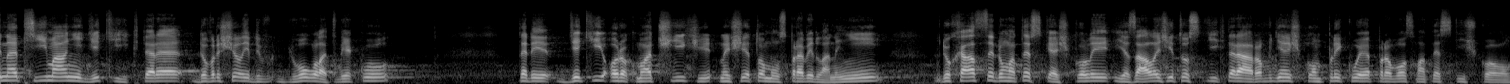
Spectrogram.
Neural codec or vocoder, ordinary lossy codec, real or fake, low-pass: autoencoder, 48 kHz, 32 numbers a frame, DAC-VAE, trained on Japanese speech; MP3, 96 kbps; fake; 14.4 kHz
